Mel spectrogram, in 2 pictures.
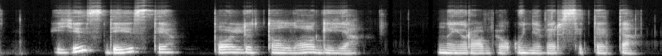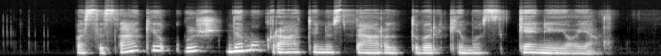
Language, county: Lithuanian, Marijampolė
